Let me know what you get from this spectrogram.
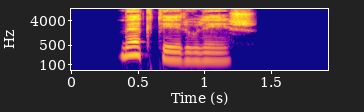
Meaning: return, payback (financial gain from investment)
- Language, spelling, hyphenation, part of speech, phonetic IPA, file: Hungarian, megtérülés, meg‧té‧rü‧lés, noun, [ˈmɛkteːryleːʃ], Hu-megtérülés.ogg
